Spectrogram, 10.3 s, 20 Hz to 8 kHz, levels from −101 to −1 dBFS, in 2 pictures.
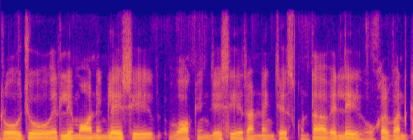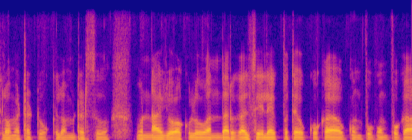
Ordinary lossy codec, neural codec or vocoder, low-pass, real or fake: none; none; 7.2 kHz; real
